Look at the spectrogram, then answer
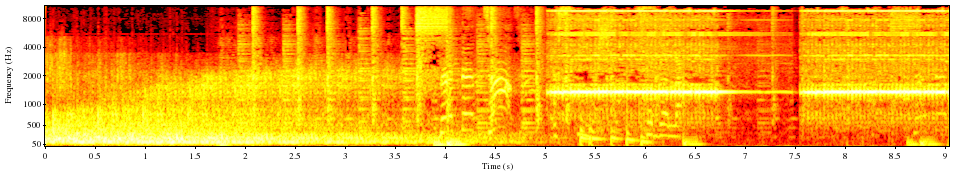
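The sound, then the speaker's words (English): A deep, rumbling roar gives way to a telephone ringing loudly, a steady electronic tone sounding in two long bursts separated by a brief pause. “Oh boy, you know when you have to answer this phone, because you know when the phone rings, you know, when the phone rings, you know, must be some overseas calls.”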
